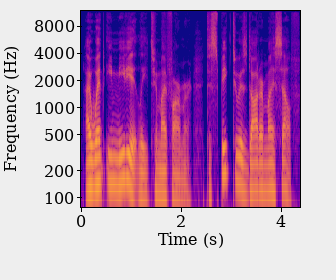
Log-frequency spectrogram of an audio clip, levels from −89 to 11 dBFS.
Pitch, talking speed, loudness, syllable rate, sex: 115 Hz, 165 wpm, -20 LUFS, 4.8 syllables/s, male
